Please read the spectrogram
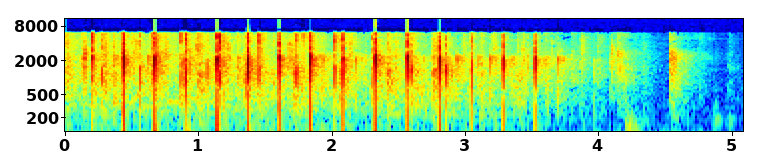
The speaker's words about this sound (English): So let's give them another round of applause as they leave.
